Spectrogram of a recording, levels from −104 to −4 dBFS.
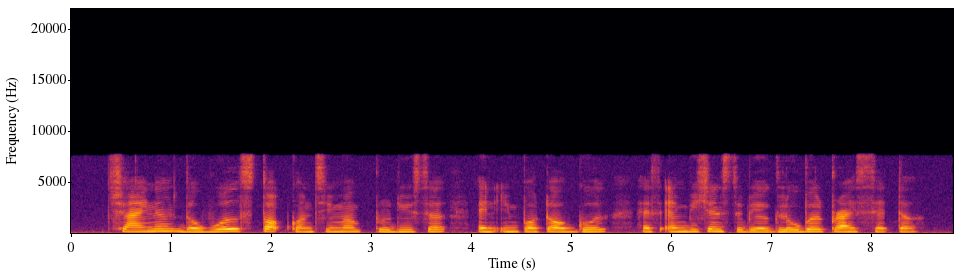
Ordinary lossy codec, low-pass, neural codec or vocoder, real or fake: none; none; none; real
